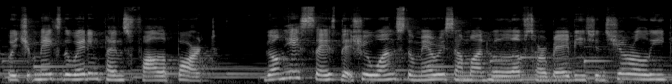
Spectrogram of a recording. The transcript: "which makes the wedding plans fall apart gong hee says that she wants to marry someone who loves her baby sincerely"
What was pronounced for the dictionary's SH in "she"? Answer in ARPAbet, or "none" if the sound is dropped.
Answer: SH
